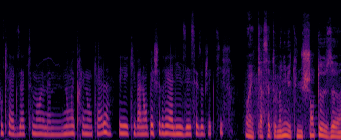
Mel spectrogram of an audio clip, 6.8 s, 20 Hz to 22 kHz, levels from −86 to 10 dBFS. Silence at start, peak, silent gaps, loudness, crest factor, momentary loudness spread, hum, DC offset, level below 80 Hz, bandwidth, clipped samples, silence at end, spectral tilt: 0 s; -16 dBFS; none; -36 LUFS; 20 dB; 8 LU; none; under 0.1%; -78 dBFS; 16 kHz; under 0.1%; 0 s; -6.5 dB/octave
